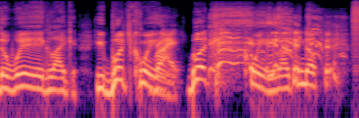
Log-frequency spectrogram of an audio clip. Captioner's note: laughs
